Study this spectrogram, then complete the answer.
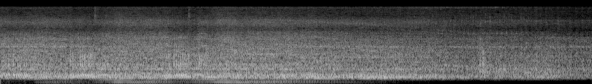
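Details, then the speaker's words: Yamaha NMAX with KLX dome piston, stock camshaft, fully assembled with coolant filled, first start: engine revs and settles with light regular clicking; noisy CVT, loose roller slider clicking, to be fixed. "CVT-nya agak berisik, penggesernya berbunyi klik. Nanti saya perbaiki bagian penggesernya karena longgar."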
